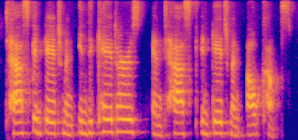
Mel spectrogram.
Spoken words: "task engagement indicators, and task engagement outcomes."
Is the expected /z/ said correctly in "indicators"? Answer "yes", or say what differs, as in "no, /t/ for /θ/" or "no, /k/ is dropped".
yes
